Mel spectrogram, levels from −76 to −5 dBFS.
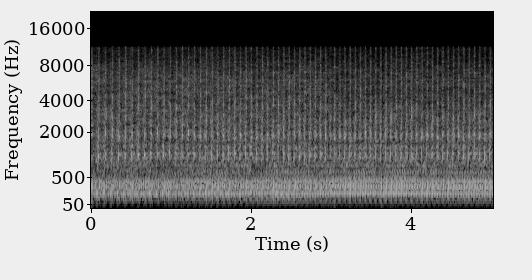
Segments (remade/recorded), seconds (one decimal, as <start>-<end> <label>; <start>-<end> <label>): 0.0-3.0 remade; 3.0-5.0 recorded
